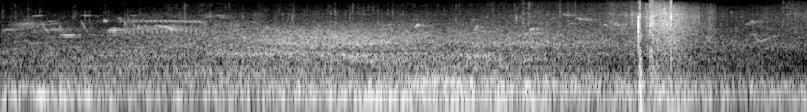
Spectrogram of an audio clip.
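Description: Grass rustling and handling noise close to a small action camera's microphone, over a low rumble, with one sharp knock a little after three seconds in and faint bird chirps.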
